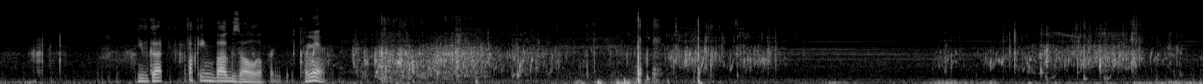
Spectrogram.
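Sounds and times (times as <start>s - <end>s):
water splashing under wading feet: 3.0s - 7.9s, 9.4s - 11.9s.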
